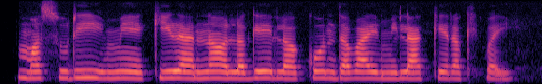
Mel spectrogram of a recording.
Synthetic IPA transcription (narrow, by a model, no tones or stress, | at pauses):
mʌsuɾimekiɽanʌlʌɡelʌkond̪ʌβajmilakːeɾʌkʰi̥pʌj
